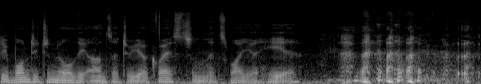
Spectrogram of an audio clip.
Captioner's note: audience laughing; laughs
